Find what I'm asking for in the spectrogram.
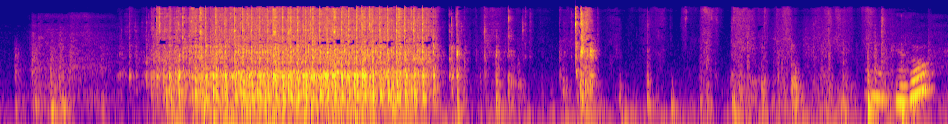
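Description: A sewing machine stitches a folded seam on a sweater, running in a steady loud burst for about two seconds before stopping, followed by scattered handling clicks and brief talk.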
